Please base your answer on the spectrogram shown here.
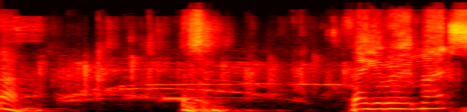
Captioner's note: audience cheering and applauding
